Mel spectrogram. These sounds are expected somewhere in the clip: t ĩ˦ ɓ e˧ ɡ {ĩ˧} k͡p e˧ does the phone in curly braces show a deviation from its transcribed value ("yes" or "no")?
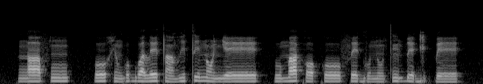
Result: yes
